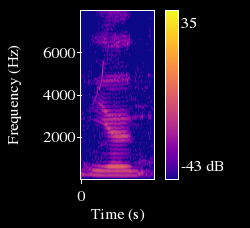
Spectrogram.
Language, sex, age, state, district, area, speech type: Santali, female, 45-60, Jharkhand, Bokaro, rural, spontaneous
